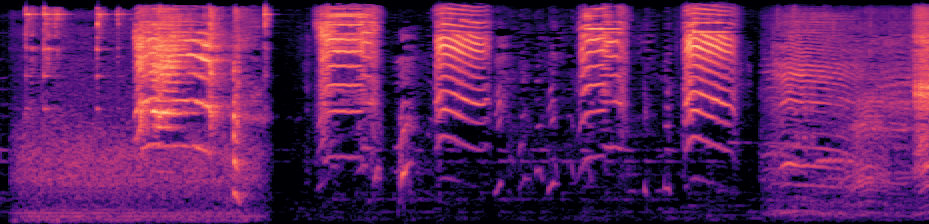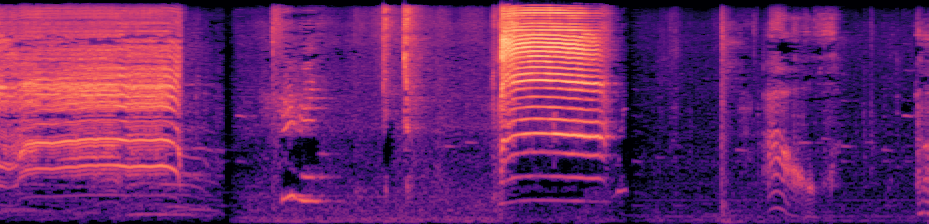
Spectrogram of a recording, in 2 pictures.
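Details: Goats bleat in a run of loud, wavering, nasal cries, some short and some drawn out.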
